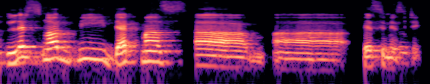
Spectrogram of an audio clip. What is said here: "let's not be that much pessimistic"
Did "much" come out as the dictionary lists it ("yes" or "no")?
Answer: no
